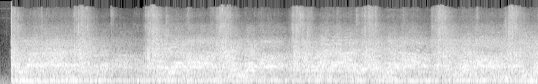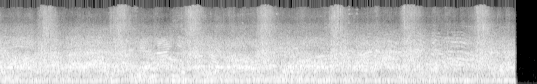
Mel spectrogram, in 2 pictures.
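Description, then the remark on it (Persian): A large crowd on Valiasr Street in Tehran chants the protest slogan "death to the dictator" in unison, loud and steady, with a repeating rhythmic beat roughly every half second across the whole stretch. “در خیابان ولیعصر تهران شعار مرگ بر دیکتاتور داده می شد.”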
